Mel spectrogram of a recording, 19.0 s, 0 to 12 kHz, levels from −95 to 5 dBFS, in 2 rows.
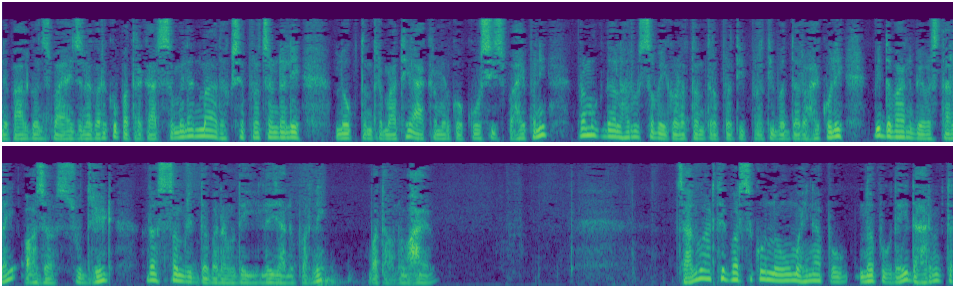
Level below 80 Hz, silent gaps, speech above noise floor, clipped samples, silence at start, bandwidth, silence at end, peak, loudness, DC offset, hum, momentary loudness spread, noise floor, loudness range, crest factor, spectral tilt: -52 dBFS; none; 33 dB; under 0.1%; 0 s; 8.2 kHz; 0 s; -4 dBFS; -24 LUFS; under 0.1%; none; 9 LU; -56 dBFS; 6 LU; 20 dB; -4.5 dB/octave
